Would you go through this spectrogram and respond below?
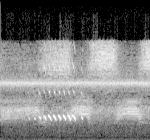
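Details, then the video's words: Insects calling in an open-field strawberry field, picked up by a smartphone dropped while strawberry seedlings were being planted: one quick burst of about ten bright, evenly spaced pulsed chirps over a steady high shimmering hiss. "虫の鳴き声in いちご畑"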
